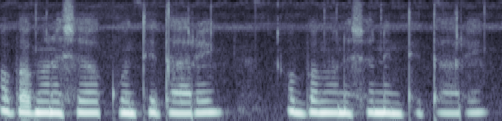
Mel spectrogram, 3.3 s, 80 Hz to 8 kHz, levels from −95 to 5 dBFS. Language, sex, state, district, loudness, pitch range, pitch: Kannada, female, Karnataka, Bidar, -13 LUFS, 230-240 Hz, 235 Hz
